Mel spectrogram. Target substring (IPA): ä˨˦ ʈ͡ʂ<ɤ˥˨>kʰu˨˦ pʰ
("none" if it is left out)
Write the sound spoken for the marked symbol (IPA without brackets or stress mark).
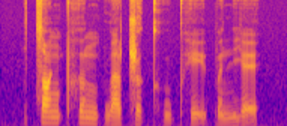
ɤ˥˨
